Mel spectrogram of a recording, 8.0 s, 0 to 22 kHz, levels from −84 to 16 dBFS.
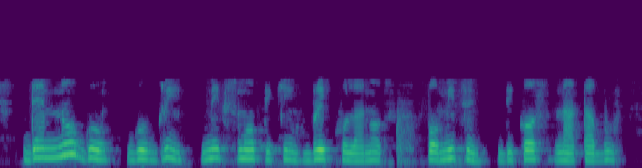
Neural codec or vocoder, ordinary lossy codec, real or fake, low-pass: none; MP3, 24 kbps; real; 3.6 kHz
